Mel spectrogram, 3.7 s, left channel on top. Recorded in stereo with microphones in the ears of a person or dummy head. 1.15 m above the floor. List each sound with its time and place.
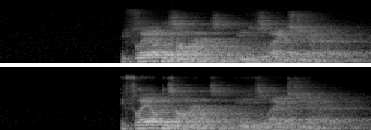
1.2 s a man speaking: 75° right (ahead or behind), 0.6 m; by 3.4 s 40° right (ahead or behind), 3 m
